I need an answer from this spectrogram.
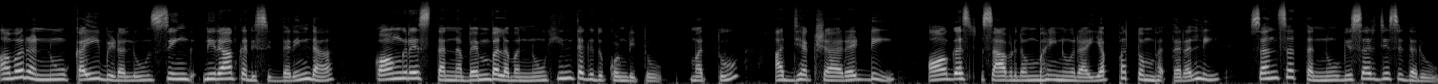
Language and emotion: Kannada, neutral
